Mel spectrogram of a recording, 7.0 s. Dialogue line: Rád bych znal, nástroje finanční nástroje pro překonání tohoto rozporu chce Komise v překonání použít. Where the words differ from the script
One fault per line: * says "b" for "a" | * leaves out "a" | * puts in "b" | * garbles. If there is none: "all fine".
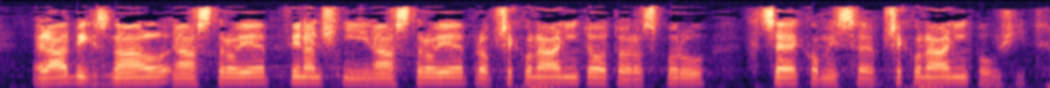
all fine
